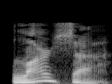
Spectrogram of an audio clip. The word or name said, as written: Larsa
